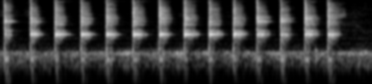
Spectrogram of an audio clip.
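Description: Hot steel hammered on an anvil while forging a round bottle opener, a steady series of about thirteen sharp, ringing metallic blows evenly spaced, close and loud with no talk.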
